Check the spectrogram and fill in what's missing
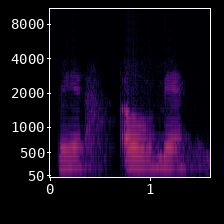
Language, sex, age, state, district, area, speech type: Bodo, female, 18-30, Assam, Kokrajhar, rural, conversation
